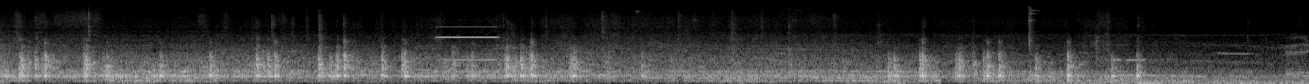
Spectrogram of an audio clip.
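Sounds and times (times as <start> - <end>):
electric train humming: 0.0 - 13.0
short high beep: 4.4 - 5.0.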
